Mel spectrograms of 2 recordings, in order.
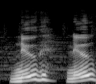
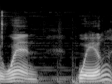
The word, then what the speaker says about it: Nguyen: Some people always butcher my last name like that. But yeah, it's actually Nguyen is how you really pronounce it with the accent.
